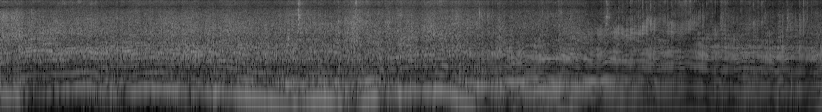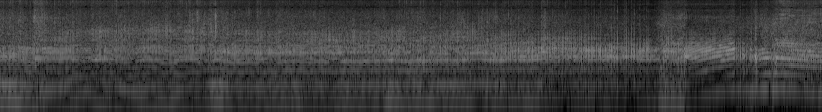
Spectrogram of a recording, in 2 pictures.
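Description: Old Honda Civic hatchback's engine revving hard as the car drives up a rough dirt hill, its pitch rising and falling over and over. It is loudest in the first few seconds, then runs on a little fainter as the car pulls away.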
